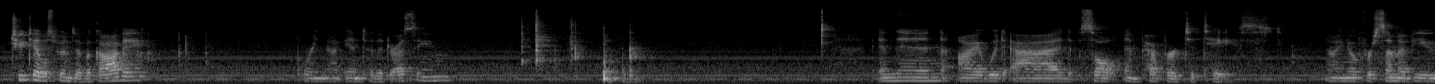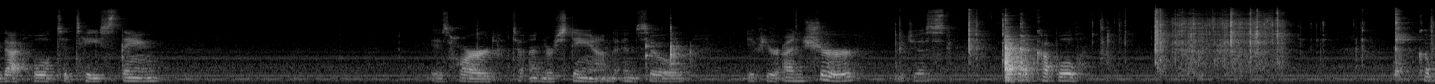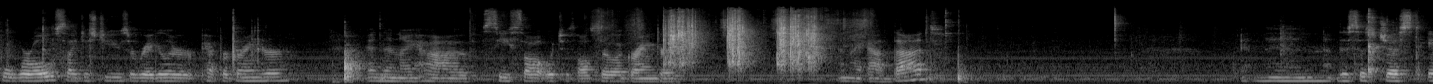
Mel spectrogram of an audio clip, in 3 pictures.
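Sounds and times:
pepper grinder crunching: 25.2s - 28.1s, 34.7s - 37.4s.

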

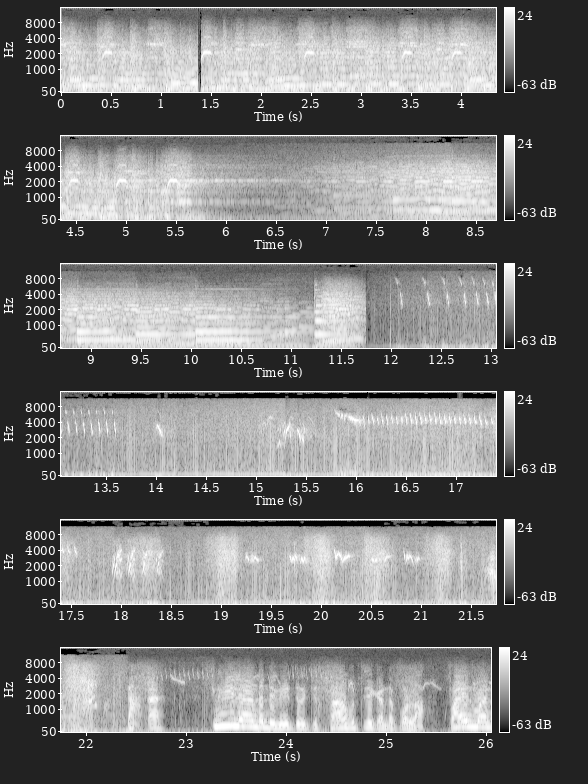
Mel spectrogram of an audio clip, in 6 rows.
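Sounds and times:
steady low hum: 11.8s - 25.7s
birds chirping and trilling: 12.0s - 14.2s, 15.0s - 18.5s, 19.2s - 26.0s
man's voice: 22.4s - 26.0s.

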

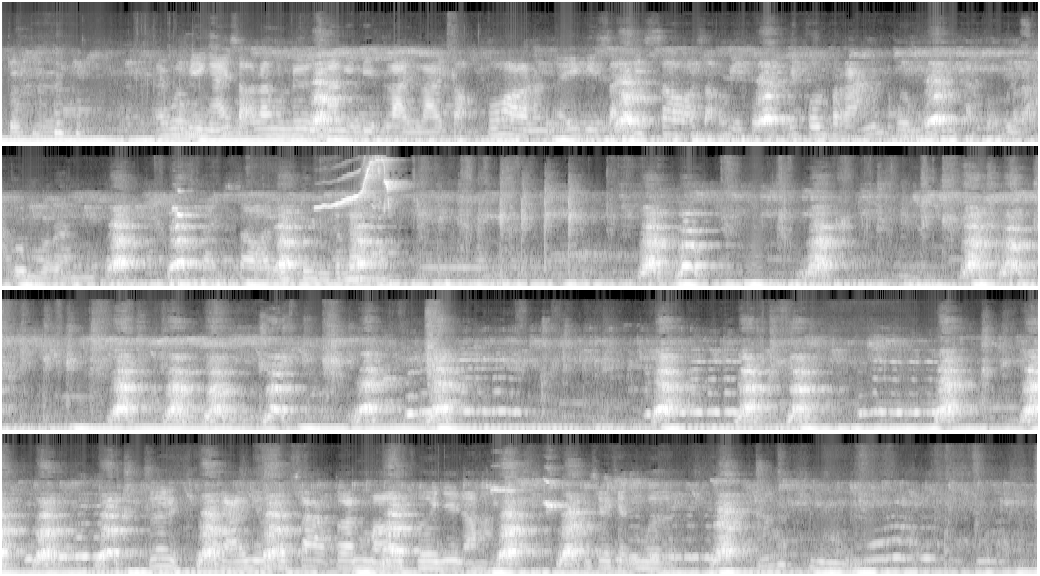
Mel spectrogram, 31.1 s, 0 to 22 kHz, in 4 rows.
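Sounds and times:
wind rumble on microphone: 0.0s - 31.0s
dog barking: 2.3s - 2.7s, 4.6s - 6.2s, 6.9s - 7.4s, 8.5s - 10.8s, 12.5s - 14.2s, 14.9s - 15.7s, 16.3s - 19.1s, 20.3s - 29.1s.

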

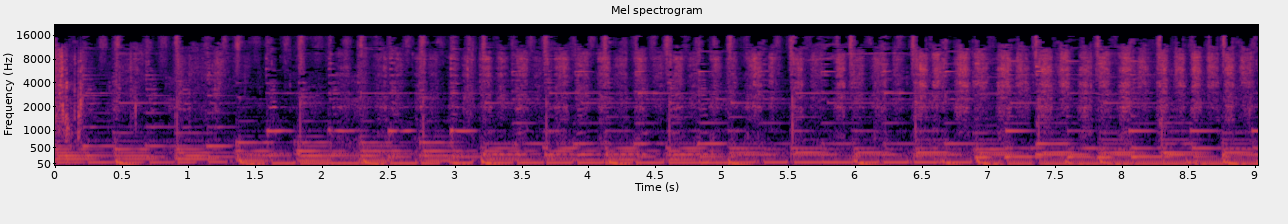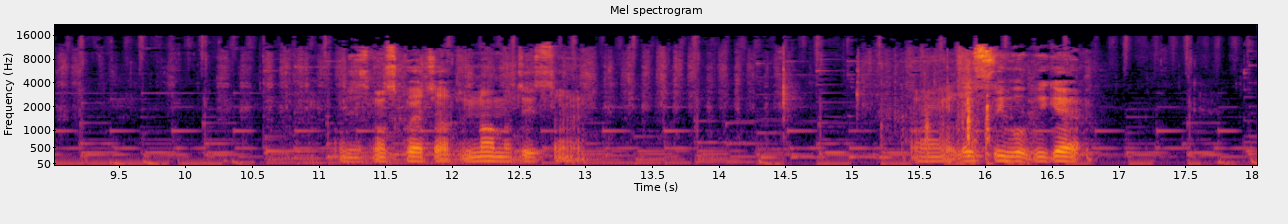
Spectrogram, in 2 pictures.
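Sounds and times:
soft background music: 0.0s - 18.0s
scratching lottery ticket: 2.1s - 14.5s.

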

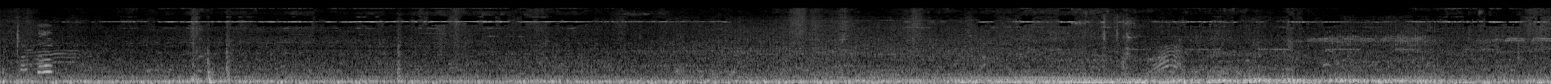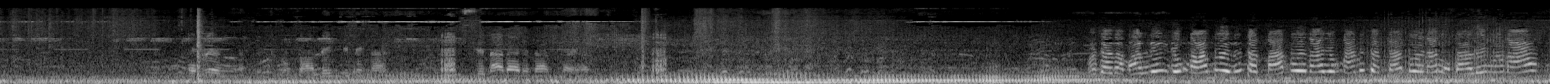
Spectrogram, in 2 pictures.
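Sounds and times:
vehicle engine running: 0.0s - 26.9s.

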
